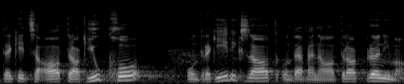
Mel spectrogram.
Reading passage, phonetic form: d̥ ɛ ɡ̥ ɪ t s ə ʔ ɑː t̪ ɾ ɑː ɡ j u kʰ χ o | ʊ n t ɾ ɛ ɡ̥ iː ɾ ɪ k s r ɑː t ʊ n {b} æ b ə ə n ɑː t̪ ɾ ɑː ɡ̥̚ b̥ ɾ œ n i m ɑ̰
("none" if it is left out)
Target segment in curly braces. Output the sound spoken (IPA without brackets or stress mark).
d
